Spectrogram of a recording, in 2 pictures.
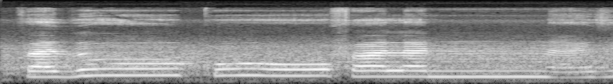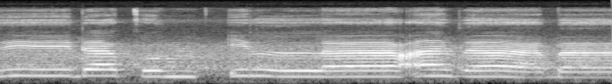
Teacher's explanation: nun sukun bertemu dengan huruf nun. Cara membacanya disertai dengan dengung.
